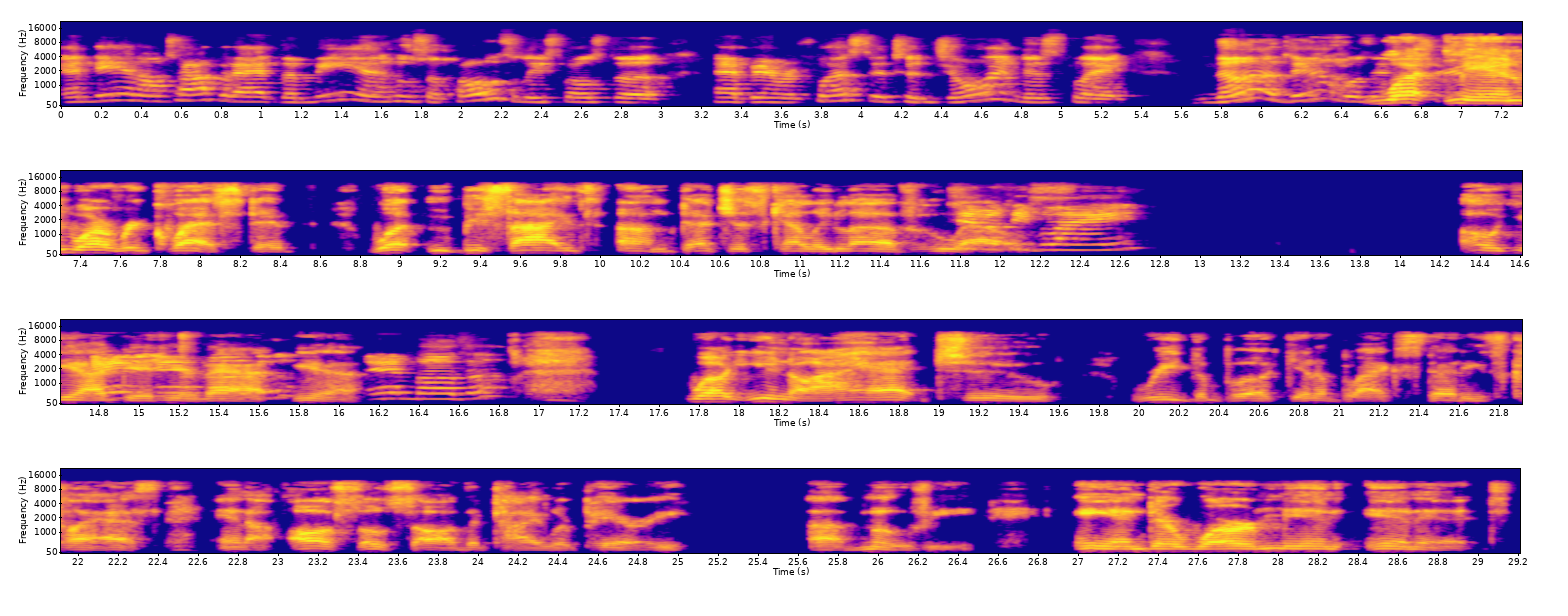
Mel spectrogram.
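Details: Dysphonia in an adult woman whose vocal cord was accidentally touched during recent thyroidectomy; hoarse, altered voice; she expects recovery in a couple of months.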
